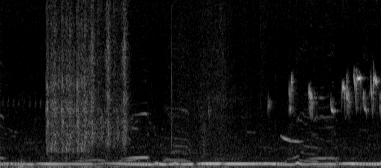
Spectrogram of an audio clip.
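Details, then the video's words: {'text': 'Greater Prairie-Chicken booming on a grassland lek near McCook, Nebraska, steady low drone with short rising whoops, a rapid rattle of camera clicks early, then high chips from Horned Larks and Western Meadowlarks.'} "the booming of Prairie Chickens"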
